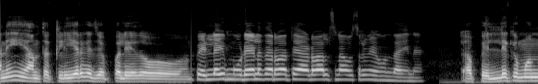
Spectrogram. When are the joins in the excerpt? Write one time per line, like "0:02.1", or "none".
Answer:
0:02.0
0:04.2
